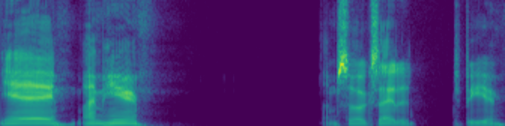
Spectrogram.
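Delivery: put-on bored, flat voice. Retelling an entrance, imitating a disinterested Trump. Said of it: "Trump looked completely disinterested during his entrance".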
